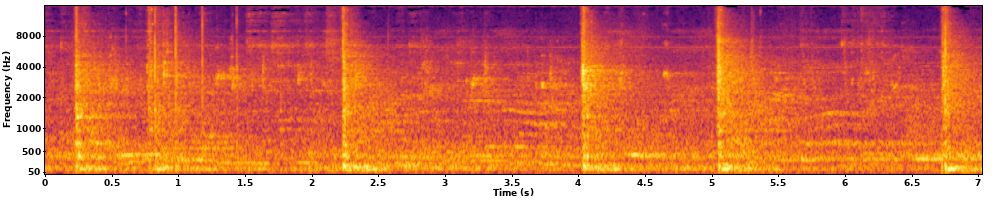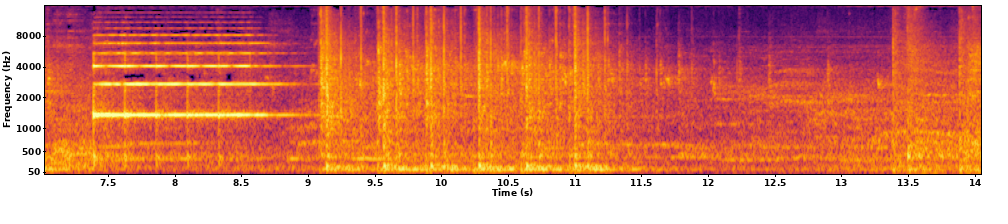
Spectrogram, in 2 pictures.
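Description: Leather speed bag punched against its wooden rebound platform in scattered hits and short quick runs rather than a steady roll. About seven seconds in, a steady electronic beep sounds for nearly two seconds and is the loudest thing here. After it, a denser run of hits follows.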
